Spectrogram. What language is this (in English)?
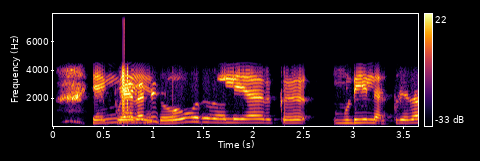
Tamil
